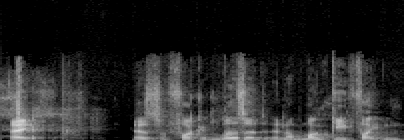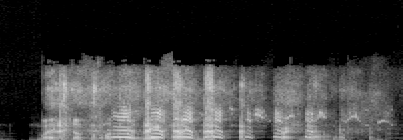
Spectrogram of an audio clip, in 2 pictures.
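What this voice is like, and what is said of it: Impression of Lance Reddick. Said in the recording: “doing the greatest impersonation of Lance Reddick we've ever heard ... black voice”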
